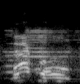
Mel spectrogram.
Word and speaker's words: McElhoney: McElhoney. McElhoney. It rhymes with tackle zone.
